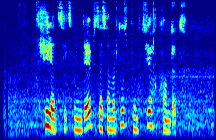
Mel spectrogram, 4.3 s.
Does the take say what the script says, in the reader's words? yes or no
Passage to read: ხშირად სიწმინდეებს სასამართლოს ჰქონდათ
no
